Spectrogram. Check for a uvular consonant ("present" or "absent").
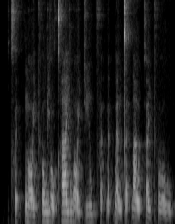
absent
